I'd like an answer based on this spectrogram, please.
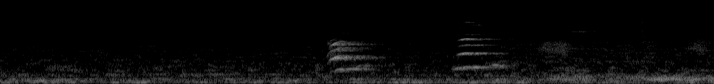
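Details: Sia, a pet tortoiseshell cat, indoors on 2019/10/21, gives two clear harmonic meows about a second apart. The first falls slightly and the second is shorter and rising, over a low steady room hum.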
